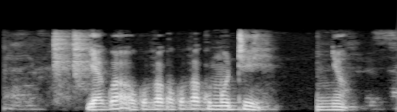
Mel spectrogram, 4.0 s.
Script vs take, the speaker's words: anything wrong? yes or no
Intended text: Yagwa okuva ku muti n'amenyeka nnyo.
yes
